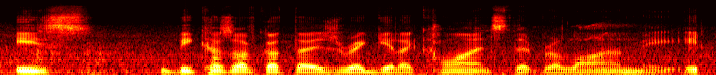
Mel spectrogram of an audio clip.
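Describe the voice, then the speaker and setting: Over noisy outdoor street sounds, an older voice artist with an Australian accent talks casually as an interview guest. He rambles and often cuts himself off mid-sentence. His voice is low-pitched, with a moderate pace.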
